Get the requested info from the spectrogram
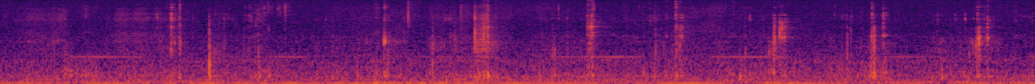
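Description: Close-miked chewing of a bite of Kinder Delice chocolate-coated sponge cake: quiet, irregular wet mouth clicks about every half second.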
